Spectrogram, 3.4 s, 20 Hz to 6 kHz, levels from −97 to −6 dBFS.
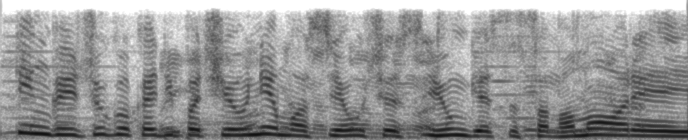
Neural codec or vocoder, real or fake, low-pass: none; real; 5.4 kHz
